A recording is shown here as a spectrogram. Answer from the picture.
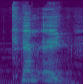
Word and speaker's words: Kim Ng: her name out loud say the word running out loud so running and then replace run with kim kim ing that is her name and if you don't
